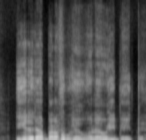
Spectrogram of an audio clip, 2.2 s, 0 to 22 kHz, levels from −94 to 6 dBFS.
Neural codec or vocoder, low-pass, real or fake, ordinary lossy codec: codec, 44.1 kHz, 3.4 kbps, Pupu-Codec; none; fake; none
